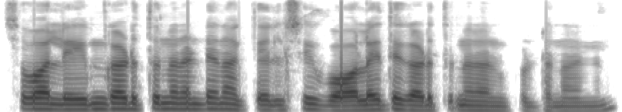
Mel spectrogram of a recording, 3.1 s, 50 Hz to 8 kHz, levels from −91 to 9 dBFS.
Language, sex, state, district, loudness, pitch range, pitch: Telugu, male, Telangana, Karimnagar, -20 LUFS, 115-145 Hz, 130 Hz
